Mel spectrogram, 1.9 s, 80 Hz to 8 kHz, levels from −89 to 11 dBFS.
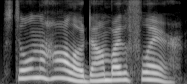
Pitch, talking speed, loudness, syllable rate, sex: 240 Hz, 255 wpm, -13 LUFS, 5.7 syllables/s, female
